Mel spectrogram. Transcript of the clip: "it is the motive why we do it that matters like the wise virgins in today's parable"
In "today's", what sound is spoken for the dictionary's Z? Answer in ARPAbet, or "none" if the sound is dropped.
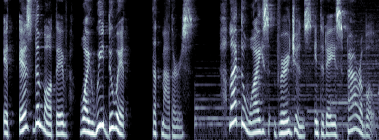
S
